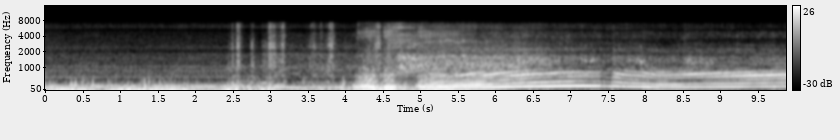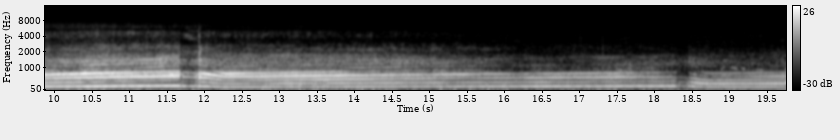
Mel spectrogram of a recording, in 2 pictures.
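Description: Opel Kadett GSI and Opel Corsa GSI engines revving at the start line, then launching in a drag race. The engine note climbs steeply, drops at three upshifts and climbs again after each one, and grows fainter as the cars pull away.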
